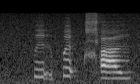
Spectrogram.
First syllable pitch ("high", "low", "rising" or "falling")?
falling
